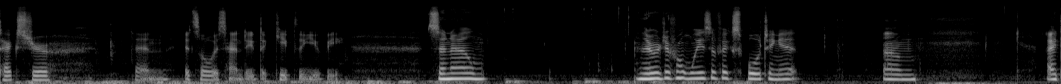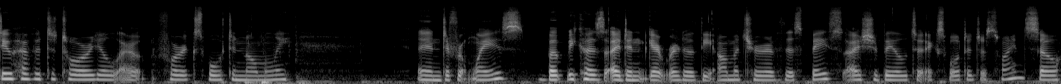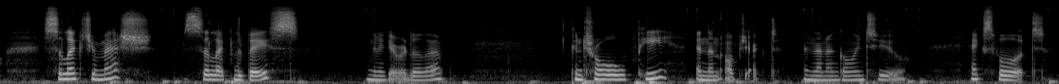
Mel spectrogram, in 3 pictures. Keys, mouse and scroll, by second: 3.4 Tab, 27.6 ctrl+p.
